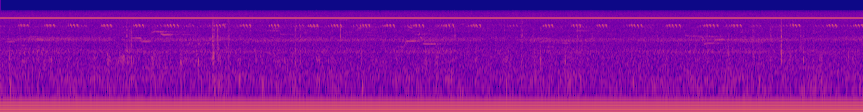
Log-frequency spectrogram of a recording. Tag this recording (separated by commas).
Animal, Clip-clop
